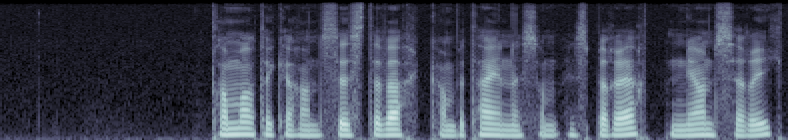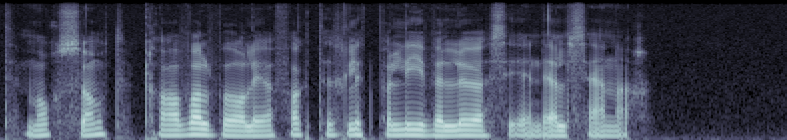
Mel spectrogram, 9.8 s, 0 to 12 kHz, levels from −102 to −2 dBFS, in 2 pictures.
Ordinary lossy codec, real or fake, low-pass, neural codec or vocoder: none; real; 10.8 kHz; none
